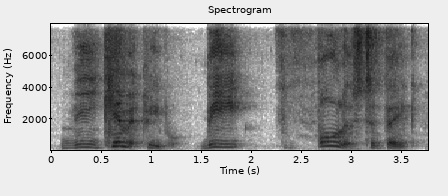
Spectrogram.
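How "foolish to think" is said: ordinary talk, nothing marked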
